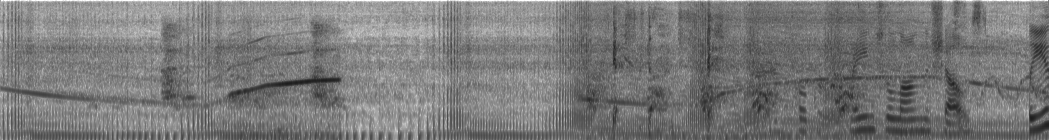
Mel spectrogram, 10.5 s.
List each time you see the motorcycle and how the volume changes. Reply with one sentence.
The motorcycle can be heard from 0.0 to 10.4 s, at a steady volume.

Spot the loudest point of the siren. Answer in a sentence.
The volume of the siren peaks at 3 seconds.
